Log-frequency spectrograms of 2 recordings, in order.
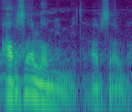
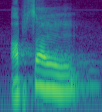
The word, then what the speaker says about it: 압살롬: 그러니까 이 다말이라고 하는 누이의 오빠가 누군가 하면 바로 저 압살롬입니다. 압살놈이 아니고 압살롬입니다. 압살놈, 이상한 발음이 건데 압살롬입니다.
